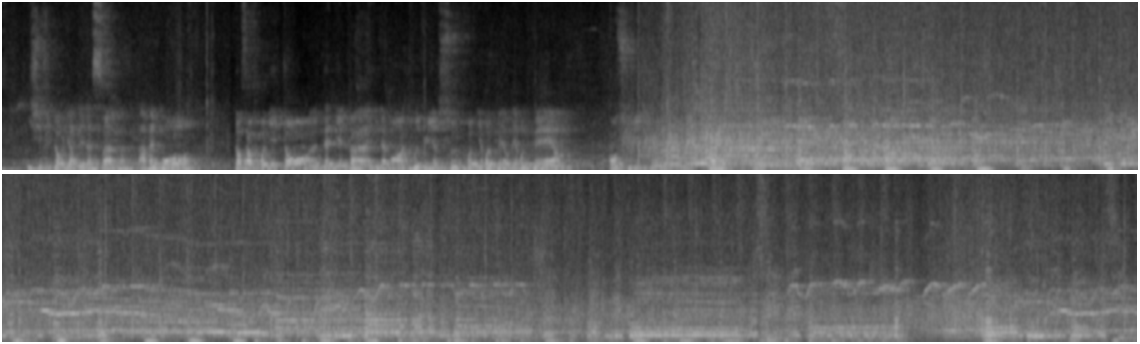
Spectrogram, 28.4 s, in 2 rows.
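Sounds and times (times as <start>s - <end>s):
speech: 0.3s - 11.3s
audience in a hall singing a song together: 8.9s - 28.3s.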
